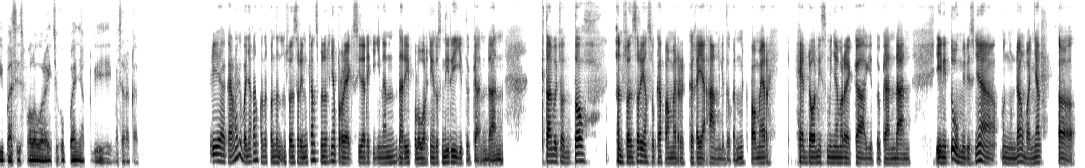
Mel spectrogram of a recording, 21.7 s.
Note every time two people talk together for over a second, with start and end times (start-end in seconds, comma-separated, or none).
none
